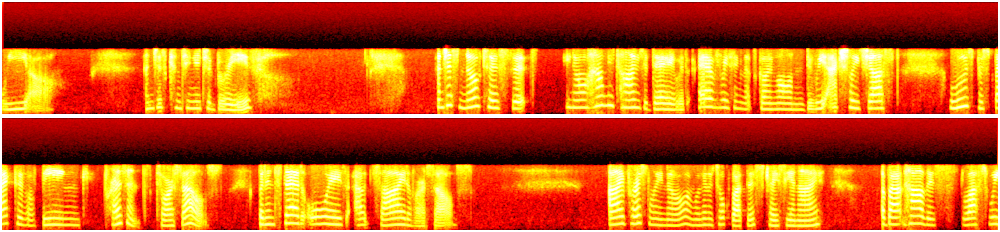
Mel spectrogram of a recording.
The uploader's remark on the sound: Takes your calls for healing live today!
